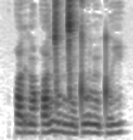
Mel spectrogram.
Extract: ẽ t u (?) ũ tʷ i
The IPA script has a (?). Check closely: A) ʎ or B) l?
B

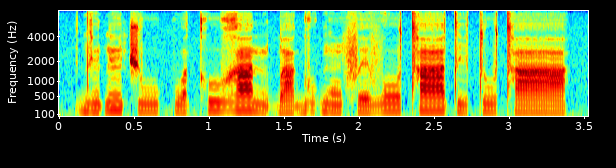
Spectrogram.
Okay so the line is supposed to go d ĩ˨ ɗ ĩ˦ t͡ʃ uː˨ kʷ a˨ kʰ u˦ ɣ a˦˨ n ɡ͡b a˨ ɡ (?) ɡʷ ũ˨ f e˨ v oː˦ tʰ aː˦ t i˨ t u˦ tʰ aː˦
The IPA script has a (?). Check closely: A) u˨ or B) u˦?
B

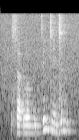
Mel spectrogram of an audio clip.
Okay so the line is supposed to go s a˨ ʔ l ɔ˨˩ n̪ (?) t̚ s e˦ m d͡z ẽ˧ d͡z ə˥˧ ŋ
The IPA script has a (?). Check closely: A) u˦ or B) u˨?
B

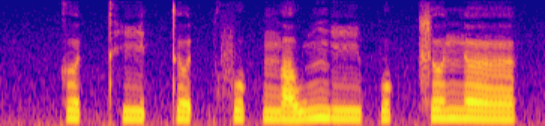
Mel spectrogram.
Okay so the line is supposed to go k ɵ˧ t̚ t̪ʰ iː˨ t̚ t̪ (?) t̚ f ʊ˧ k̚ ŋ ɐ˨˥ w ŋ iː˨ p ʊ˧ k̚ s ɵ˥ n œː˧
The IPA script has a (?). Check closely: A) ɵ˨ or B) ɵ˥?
A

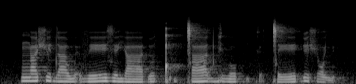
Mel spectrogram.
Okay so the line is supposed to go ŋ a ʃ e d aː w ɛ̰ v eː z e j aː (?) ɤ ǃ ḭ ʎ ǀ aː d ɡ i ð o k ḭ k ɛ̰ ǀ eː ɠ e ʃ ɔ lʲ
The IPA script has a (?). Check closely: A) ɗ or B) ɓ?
A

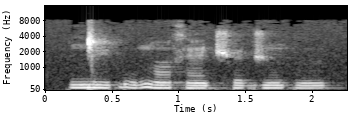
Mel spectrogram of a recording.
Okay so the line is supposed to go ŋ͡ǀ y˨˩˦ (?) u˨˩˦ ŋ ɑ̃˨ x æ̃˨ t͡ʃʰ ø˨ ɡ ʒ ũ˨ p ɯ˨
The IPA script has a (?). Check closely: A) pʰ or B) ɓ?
B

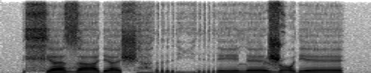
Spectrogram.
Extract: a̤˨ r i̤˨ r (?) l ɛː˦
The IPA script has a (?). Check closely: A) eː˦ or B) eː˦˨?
A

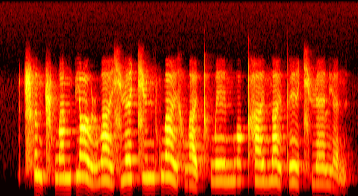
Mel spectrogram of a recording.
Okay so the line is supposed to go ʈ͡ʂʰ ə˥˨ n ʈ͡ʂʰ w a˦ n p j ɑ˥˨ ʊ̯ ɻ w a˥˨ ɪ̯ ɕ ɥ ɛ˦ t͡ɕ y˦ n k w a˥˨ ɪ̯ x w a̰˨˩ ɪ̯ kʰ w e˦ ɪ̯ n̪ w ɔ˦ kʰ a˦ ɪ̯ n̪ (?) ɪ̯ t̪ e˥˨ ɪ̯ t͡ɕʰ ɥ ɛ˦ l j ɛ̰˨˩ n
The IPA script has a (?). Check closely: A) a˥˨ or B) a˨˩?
A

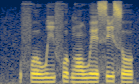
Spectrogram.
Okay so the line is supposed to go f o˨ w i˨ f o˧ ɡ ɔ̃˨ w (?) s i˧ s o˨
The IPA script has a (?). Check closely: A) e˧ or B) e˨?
B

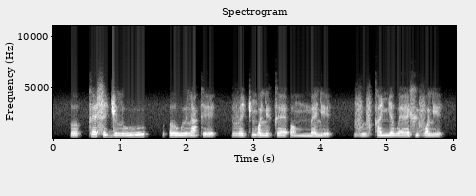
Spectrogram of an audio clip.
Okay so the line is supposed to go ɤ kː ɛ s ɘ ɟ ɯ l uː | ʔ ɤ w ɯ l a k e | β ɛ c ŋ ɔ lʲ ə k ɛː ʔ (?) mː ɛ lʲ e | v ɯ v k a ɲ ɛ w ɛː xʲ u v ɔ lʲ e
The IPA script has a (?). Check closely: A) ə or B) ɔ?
B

